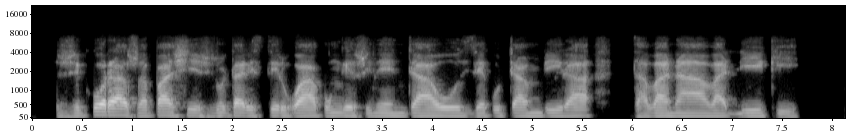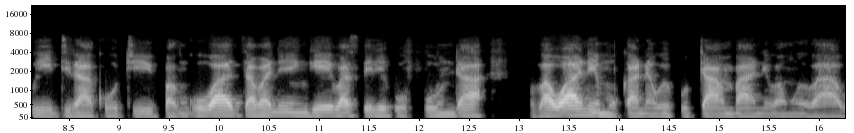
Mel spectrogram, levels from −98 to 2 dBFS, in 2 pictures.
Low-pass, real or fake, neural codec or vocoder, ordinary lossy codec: 7.2 kHz; real; none; Opus, 24 kbps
